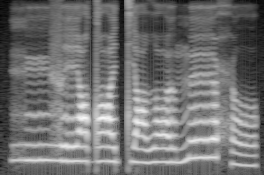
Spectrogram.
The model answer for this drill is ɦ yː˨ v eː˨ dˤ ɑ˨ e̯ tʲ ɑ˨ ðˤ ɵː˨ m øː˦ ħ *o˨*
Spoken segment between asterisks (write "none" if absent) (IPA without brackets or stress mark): o˨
